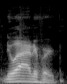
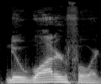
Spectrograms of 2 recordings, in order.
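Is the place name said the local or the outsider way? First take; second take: local; outsider. First: The name is said the way locals say it. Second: The name is said the way outsiders say it. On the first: The speaker knows the area. The speaker calls it right. "No, it's New Waterford" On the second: The speaker is not from the area. The speaker calls it wrong. "you get people from away, as I call them"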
